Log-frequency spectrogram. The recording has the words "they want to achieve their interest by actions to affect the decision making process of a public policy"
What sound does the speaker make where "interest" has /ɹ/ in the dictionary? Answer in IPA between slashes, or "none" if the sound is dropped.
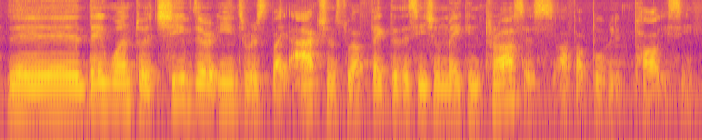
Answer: /ɹ/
